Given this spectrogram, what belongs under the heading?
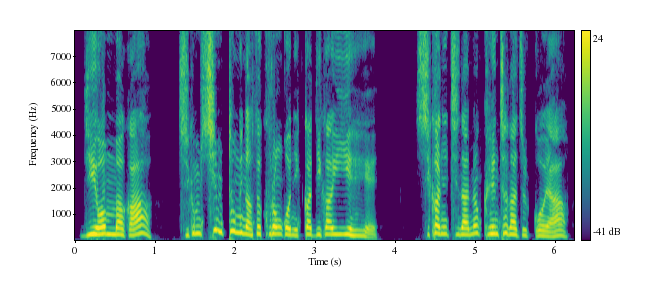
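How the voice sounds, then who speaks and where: Soft-spoken, reassuring father, voiced by a female narrator; high, dry. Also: normal speed, dry recording, natural voice. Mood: soothing. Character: gentle older father, calming his daughter.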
